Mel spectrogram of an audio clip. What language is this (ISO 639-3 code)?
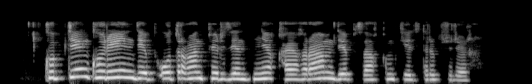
kaz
